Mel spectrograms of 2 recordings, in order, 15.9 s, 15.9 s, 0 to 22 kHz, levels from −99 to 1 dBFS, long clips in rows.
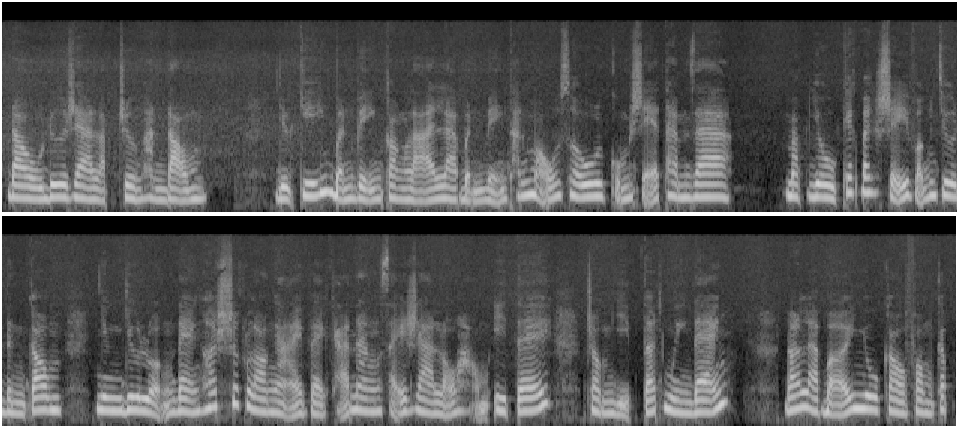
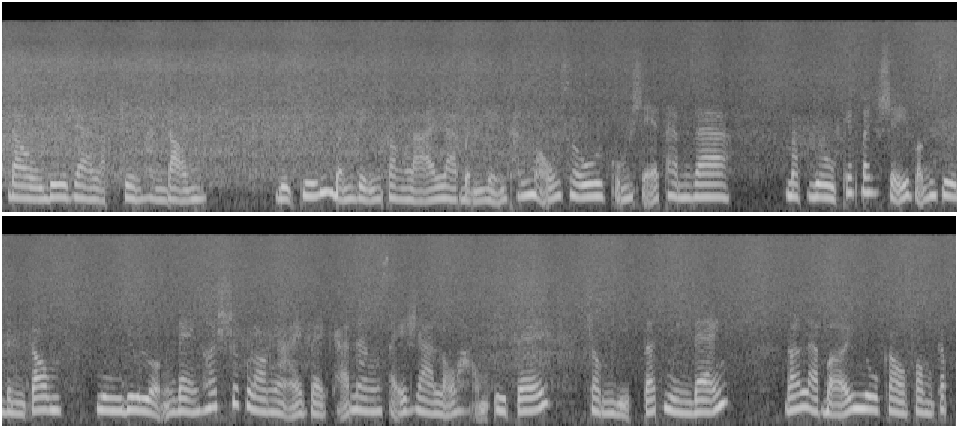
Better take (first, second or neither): first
